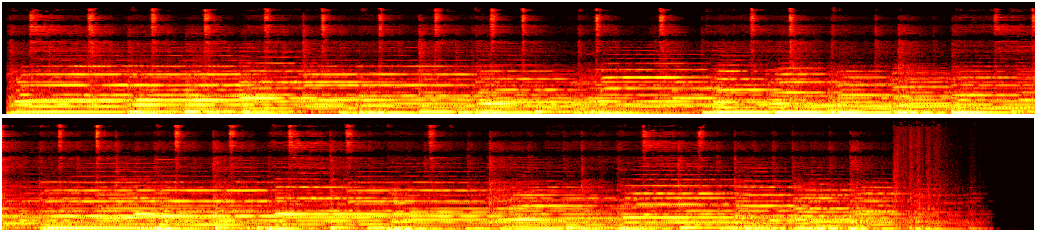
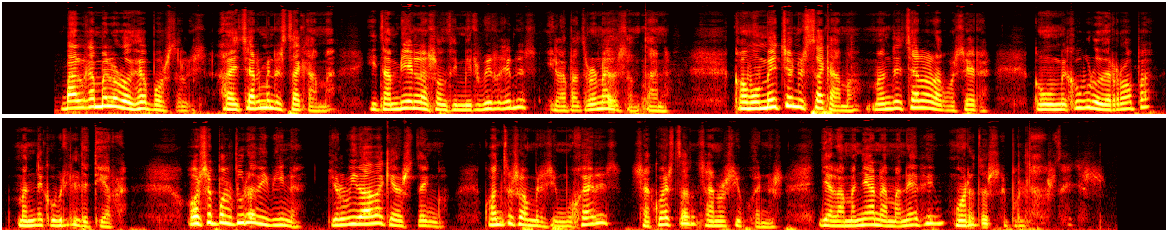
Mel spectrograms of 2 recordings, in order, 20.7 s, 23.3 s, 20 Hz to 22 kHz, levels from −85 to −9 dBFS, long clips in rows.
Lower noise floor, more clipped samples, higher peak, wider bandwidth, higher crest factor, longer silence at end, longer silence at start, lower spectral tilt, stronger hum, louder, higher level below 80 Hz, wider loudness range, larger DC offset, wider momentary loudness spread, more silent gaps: first, -50 dBFS vs -44 dBFS; neither; second, -4 dBFS vs 0 dBFS; about the same, 18 kHz vs 16.5 kHz; about the same, 16 dB vs 18 dB; second, 0.55 s vs 0.7 s; second, 0.05 s vs 0.6 s; first, -8 dB/octave vs -6.5 dB/octave; neither; about the same, -20 LUFS vs -19 LUFS; first, -24 dBFS vs -38 dBFS; about the same, 4 LU vs 5 LU; neither; second, 8 LU vs 16 LU; neither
